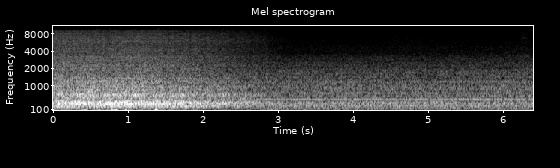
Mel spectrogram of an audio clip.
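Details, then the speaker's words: EVGA 240 AIO CPU cooler refitted with Noctua fans, stepped from silent through standard and turbo to max: steady, even, airy rush with no ticking, grinding or buzzing. Fans run smoothly at top speed. "All right, so I'm gonna crank it up to standard. Turbo. Max."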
